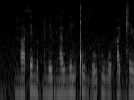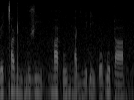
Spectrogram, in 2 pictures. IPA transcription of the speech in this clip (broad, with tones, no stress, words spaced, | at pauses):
ɖʱɑ˧xɛ˥ɦo˩˥ʈ ɖʱe˧y̯ɖʱa˧u̯ɦe˥˩mǃu˥˩ dʱo˩˥u̯xu˧βo˩hɑ˧y̯ ǁe˧ɭi˥˩ǀɑ˥ ɖʱi˧ɡu˥˩ʒi˥˩ | ɡʱɑ˥˩xu˩˥i̯bʱa˩ɡʱi˩˥ ɗi˩ ʔo˩˥ɓu˥˩ ʈɑ˧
